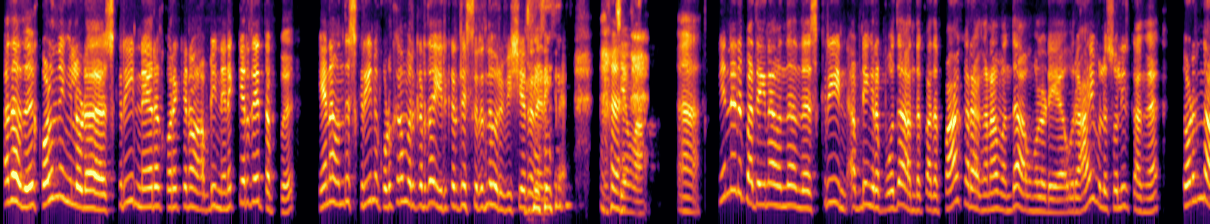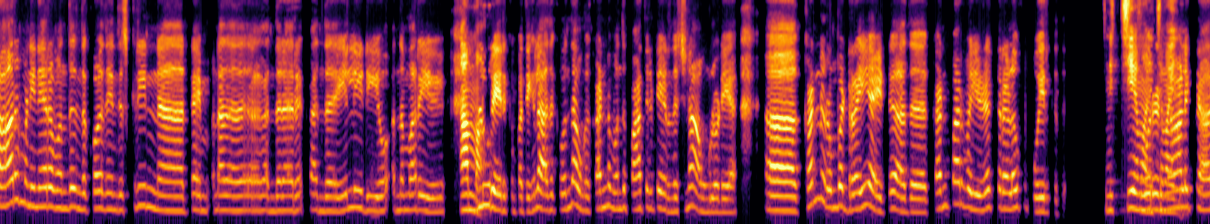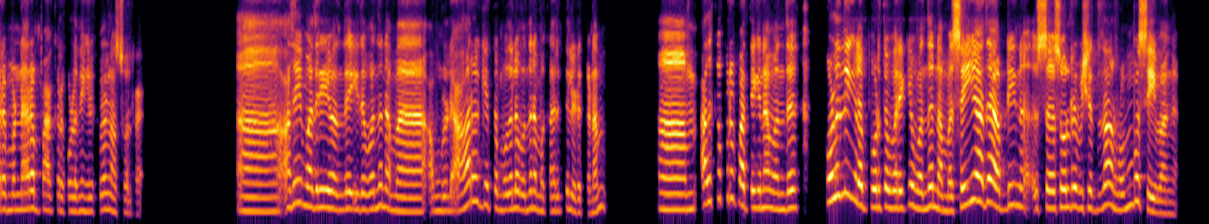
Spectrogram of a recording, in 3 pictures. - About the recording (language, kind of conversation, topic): Tamil, podcast, குழந்தைகளின் திரை நேரம் குறித்து உங்கள் அணுகுமுறை என்ன?
- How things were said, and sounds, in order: laugh; other background noise; chuckle; other noise; in English: "எல்இடியோ"; in English: "ப்ளூ ரே"; in English: "ட்ரை"; drawn out: "ஆ"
